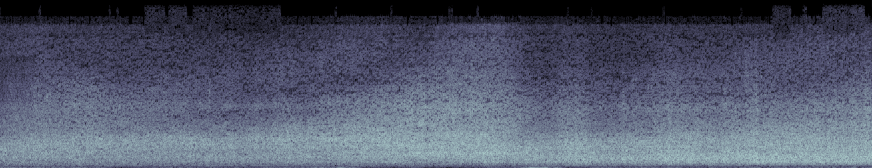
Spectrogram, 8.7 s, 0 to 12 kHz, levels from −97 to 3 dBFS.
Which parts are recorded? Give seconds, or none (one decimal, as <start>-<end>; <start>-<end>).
0.0-0.9; 1.9-3.1; 5.9-8.7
